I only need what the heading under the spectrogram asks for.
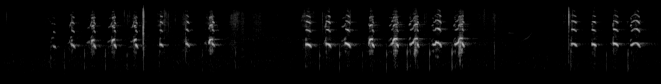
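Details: Ospreys, a pair at the nest in mid-June 2019 after a failed breeding attempt, give three bursts of sharp piping whistles, each burst of five to nine rapid notes, separated by short silences.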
